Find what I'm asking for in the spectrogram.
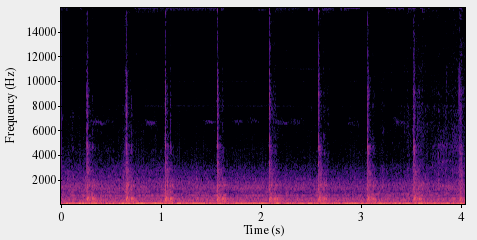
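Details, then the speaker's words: Vevor diesel air heater in a Fiat Ducato camper van, two to three minutes after switching on: crisp, evenly spaced ticks about twice a second over a low steady hum, the fuel pump metering normally during startup. "Ça y est, on entend au bout de 2 minutes, 2 3 minutes, on entend la pompe"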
